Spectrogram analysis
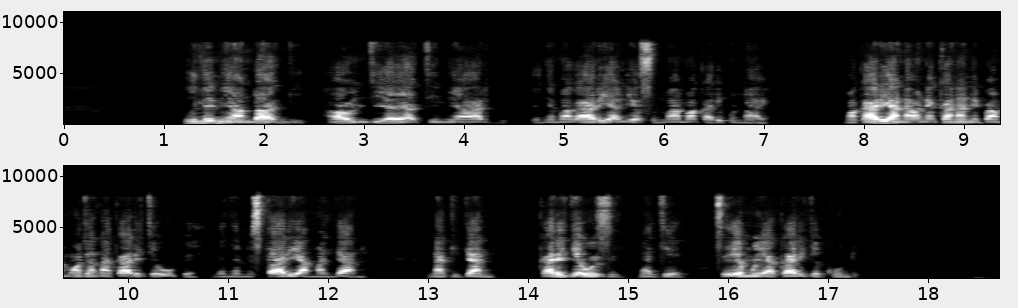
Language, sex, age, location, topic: Swahili, male, 36-49, Nairobi, government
